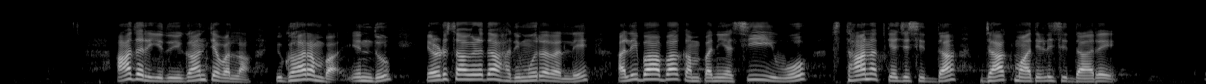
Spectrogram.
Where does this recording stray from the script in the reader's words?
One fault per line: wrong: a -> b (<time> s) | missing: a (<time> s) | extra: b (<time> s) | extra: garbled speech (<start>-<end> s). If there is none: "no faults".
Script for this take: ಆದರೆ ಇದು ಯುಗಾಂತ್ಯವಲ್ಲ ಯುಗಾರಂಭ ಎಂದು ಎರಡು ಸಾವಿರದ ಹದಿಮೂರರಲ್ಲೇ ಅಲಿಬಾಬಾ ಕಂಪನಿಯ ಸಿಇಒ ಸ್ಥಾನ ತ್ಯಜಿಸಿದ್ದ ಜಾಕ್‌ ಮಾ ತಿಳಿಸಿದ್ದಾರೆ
no faults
